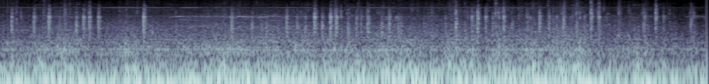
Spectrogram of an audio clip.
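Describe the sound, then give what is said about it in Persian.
Humvee armored vehicles of Afghan forces drive toward Tarin Kot, a continuous loud low rumble laced with many sharp rattling clicks. “این صدای زره پاشهای حاموی است که نیروهای افغان آن را به شهر ترینکوت، مناطقی که تازه از وجود طالبان پاکسازی شدند، انتقال می دهند.”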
